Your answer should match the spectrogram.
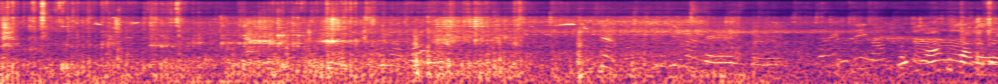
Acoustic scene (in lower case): residential area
